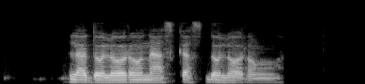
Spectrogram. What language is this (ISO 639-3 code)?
epo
